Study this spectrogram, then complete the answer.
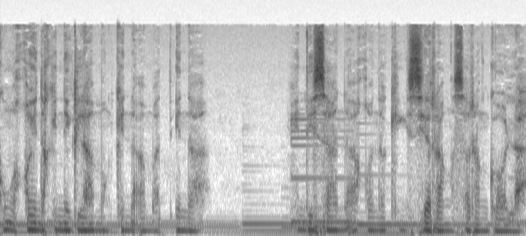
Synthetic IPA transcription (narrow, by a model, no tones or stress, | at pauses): kʊŋɐko̞jnɐkɪnɪɡlaːmɐŋkɪna̰ʔɐ̰mat̪ɪna | hɪnd̪isaːnɐ̰ʔɐko̞nɐɡiŋsɪɾaŋsɐɾɐŋɡo̞ːlɐ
